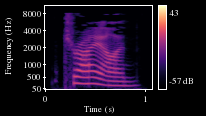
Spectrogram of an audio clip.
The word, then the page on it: try on: British English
